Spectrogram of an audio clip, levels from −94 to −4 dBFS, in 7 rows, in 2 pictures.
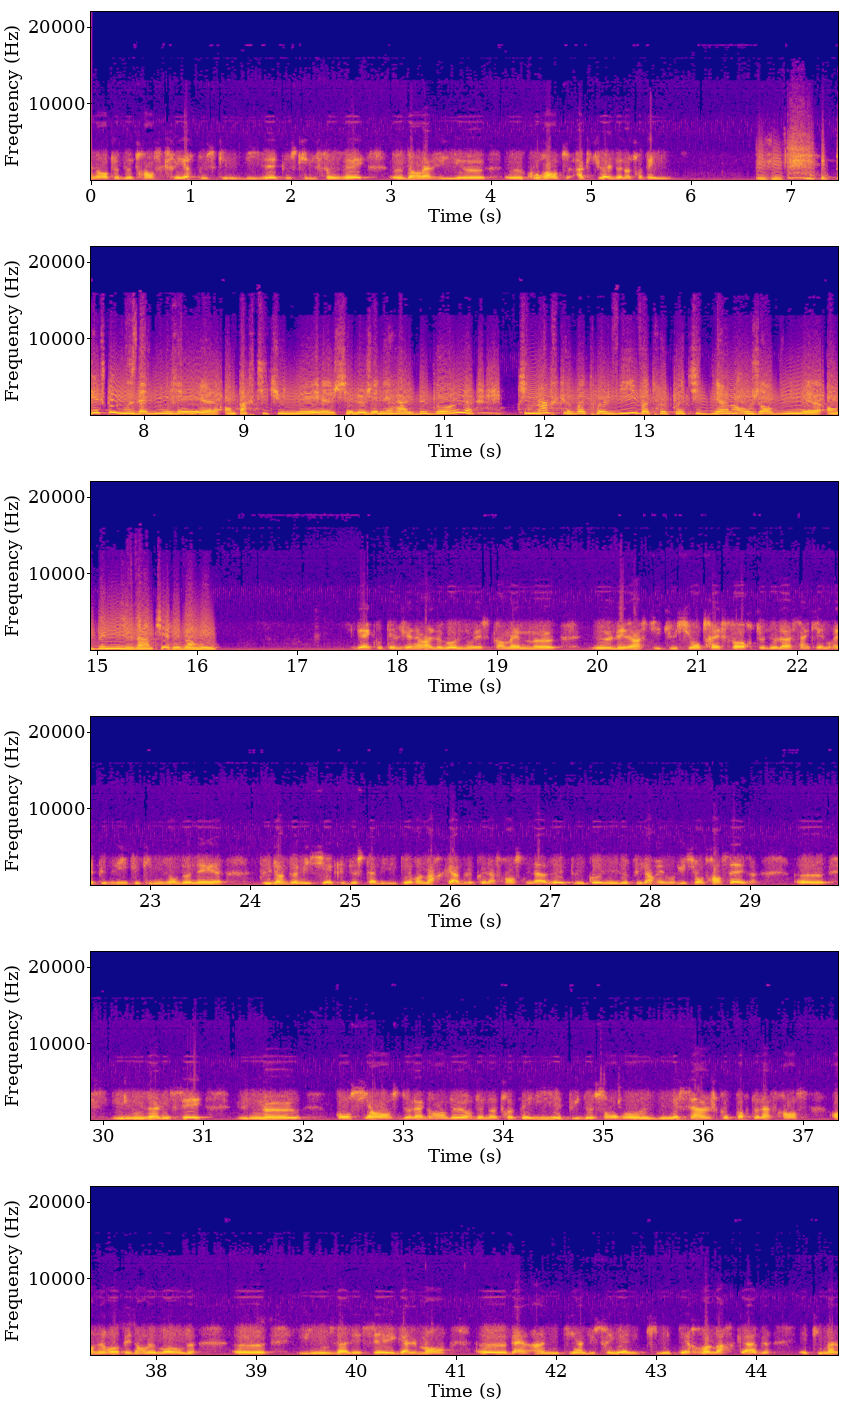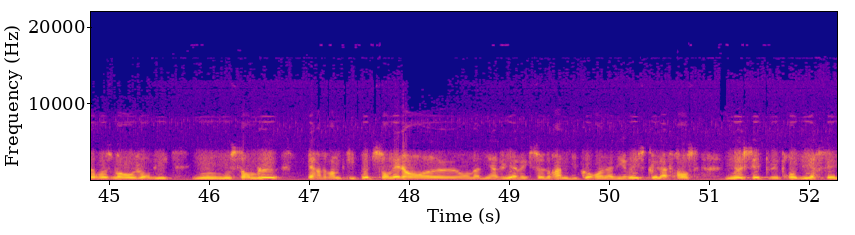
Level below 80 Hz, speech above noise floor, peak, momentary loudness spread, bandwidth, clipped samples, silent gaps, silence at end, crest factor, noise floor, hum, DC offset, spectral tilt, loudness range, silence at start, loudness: -48 dBFS; 32 dB; -4 dBFS; 8 LU; 14 kHz; under 0.1%; none; 0 s; 12 dB; -49 dBFS; none; under 0.1%; -5.5 dB/octave; 4 LU; 0 s; -17 LUFS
